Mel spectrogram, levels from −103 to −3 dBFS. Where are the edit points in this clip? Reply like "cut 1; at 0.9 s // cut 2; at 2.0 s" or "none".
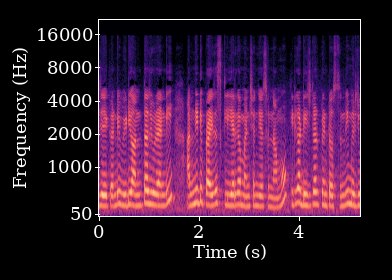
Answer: cut 1; at 3.9 s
